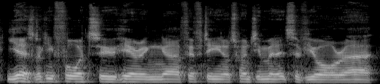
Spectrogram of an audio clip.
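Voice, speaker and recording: A British man hosts a radio interview in a medium-pitched voice. He talks conversationally and hesitantly, circling round his point and repeating words as he goes. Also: little pitch movement, a little fast, fairly bright tone, clean tone. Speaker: talk radio host.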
